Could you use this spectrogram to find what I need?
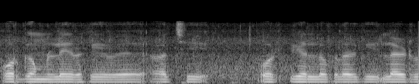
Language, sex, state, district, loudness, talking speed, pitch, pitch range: Hindi, male, Uttar Pradesh, Shamli, -17 LUFS, 155 wpm, 120 Hz, 115-120 Hz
